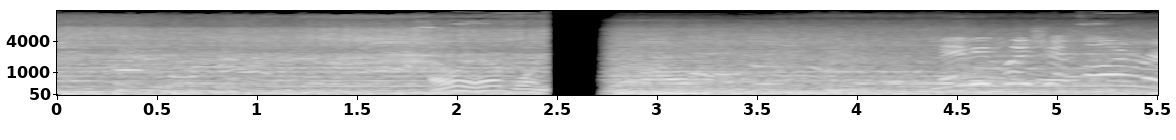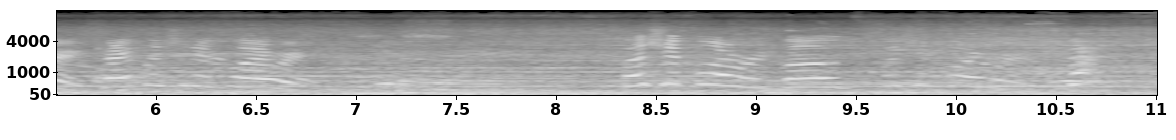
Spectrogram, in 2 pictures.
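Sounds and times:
children calling and squealing: 0.0 - 2.0, 2.8 - 7.7
ride machinery humming: 0.0 - 11.0.

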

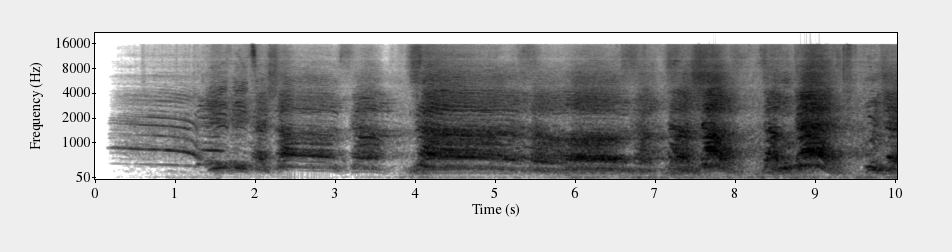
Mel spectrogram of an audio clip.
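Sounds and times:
massed shouting: 0.2 - 10.0
crowd chanting in unison: 1.3 - 10.0.

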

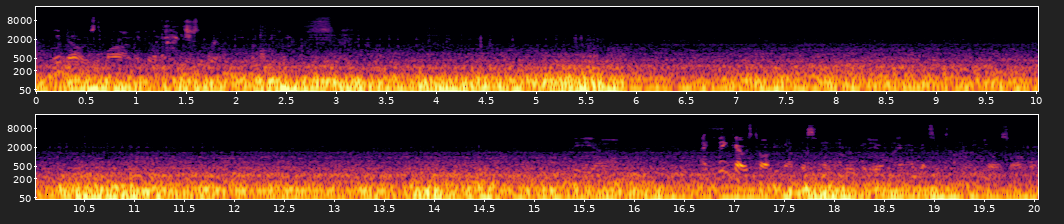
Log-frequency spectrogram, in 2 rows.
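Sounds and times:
car cabin road and engine rumble: 0.0 - 20.0.

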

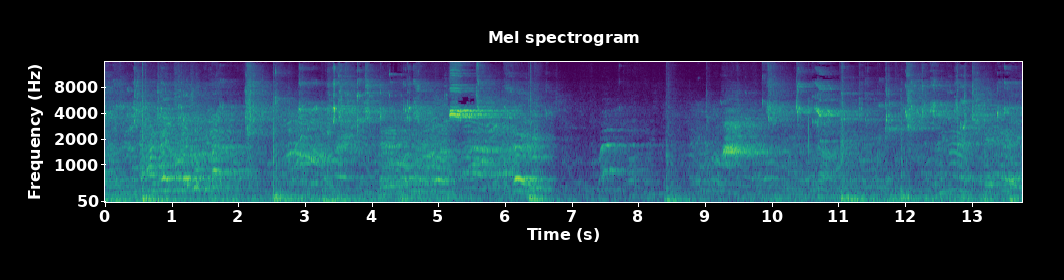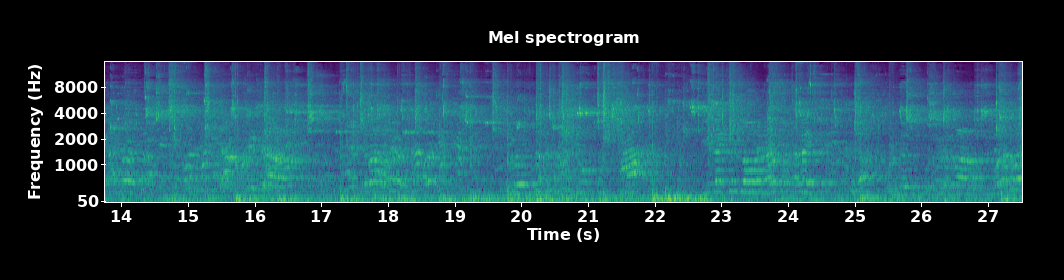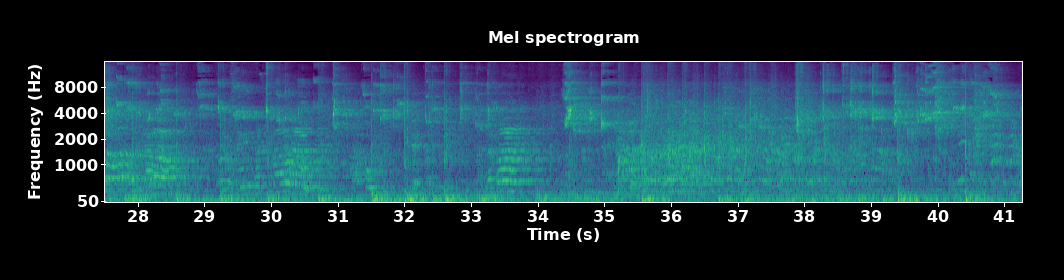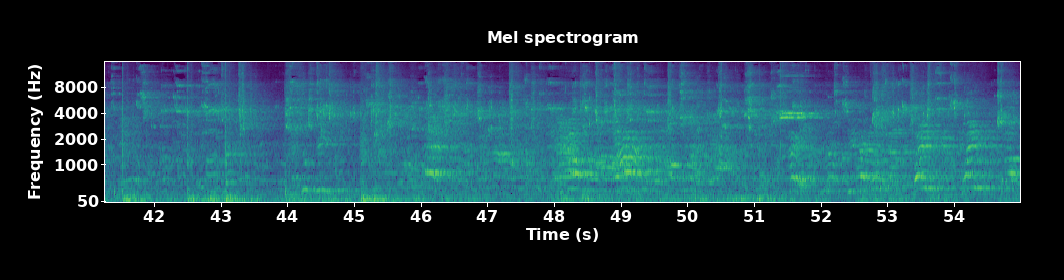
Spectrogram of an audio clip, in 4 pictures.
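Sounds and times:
sneakers squeaking: 0.0 - 55.0.

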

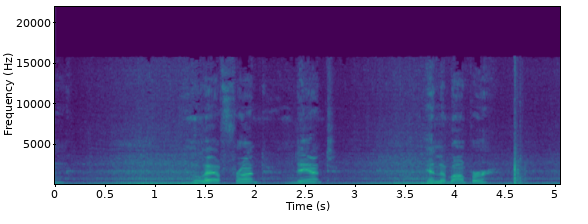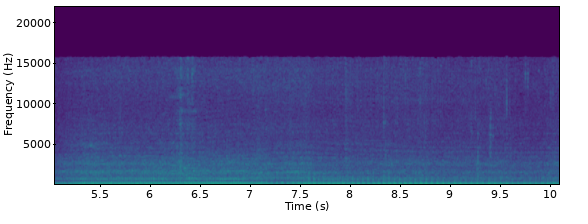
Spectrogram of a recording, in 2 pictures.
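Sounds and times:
car engine running at low revs: 0.0 - 10.0.

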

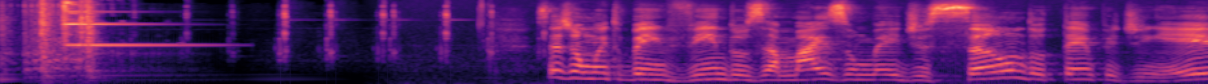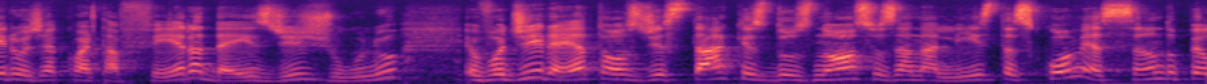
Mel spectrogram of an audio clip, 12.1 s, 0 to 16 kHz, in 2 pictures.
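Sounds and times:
clock ticking: 0.8 - 3.4.

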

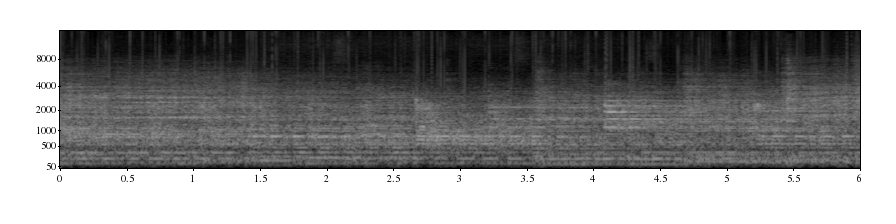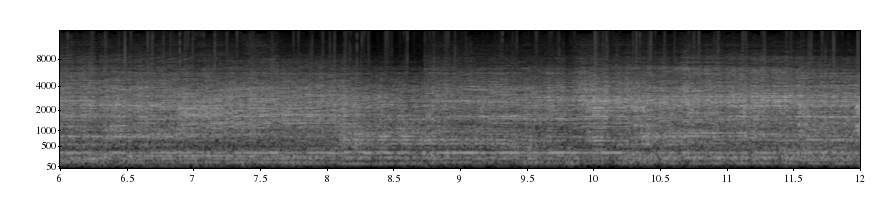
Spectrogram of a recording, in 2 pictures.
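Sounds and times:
electric guitars playing: 0.0 - 12.0.

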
